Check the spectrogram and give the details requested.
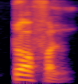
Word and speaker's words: TOEFL: People pronounce it TOEFL.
